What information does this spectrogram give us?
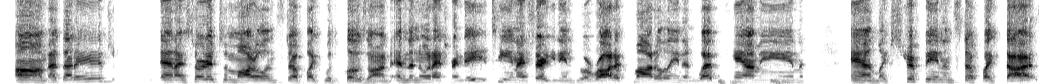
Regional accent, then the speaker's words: the Valley, California, United States; I grew up in the valley of Cal, like in the valley, like California.

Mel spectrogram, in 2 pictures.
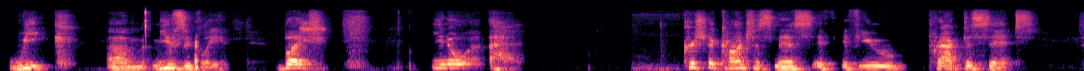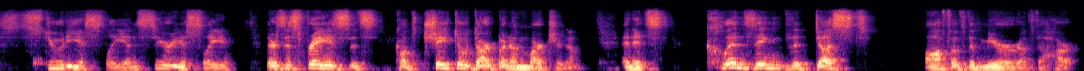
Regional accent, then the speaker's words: Orange County, California, United States; I grew up here in Orange County

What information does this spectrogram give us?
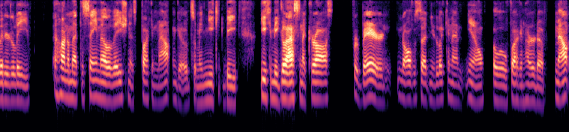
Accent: United States; also born or lived in Oklahoma / Texas; growing up around Oklahoma and Texas

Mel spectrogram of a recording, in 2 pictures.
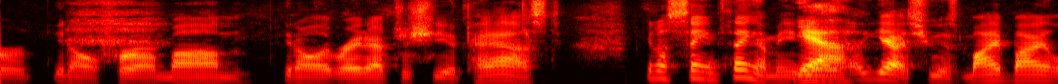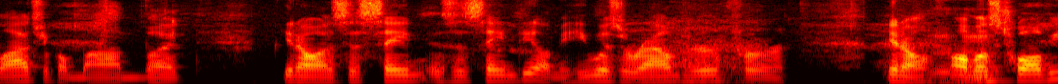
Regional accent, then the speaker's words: Ohio, United States; born there; also born or lived in Wisconsin; I was born in Ohio, but I spent the majority of my, you know, my time and my adulthood in Wisconsin.

